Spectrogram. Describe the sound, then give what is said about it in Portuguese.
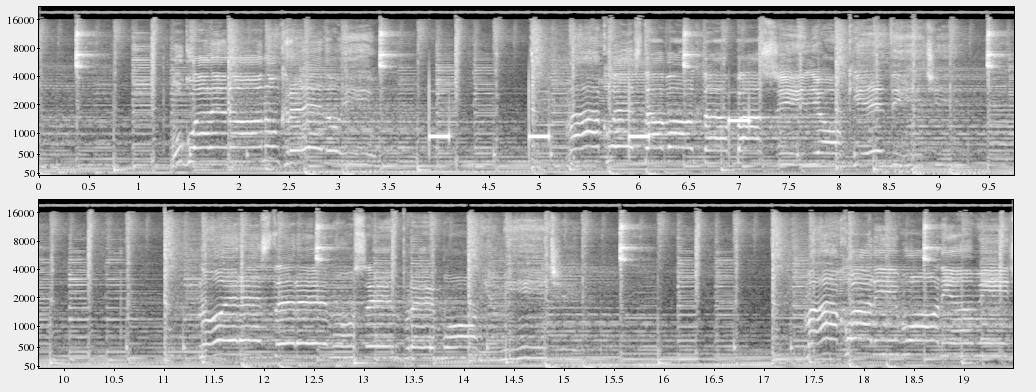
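An Italian-language pop song plays steadily and loudly throughout, with a sung vocal melody over a full band backing of bass, drums and layered instruments. “Mas eu, a minha geração conheceu com esse cara aí que a gente tá ouvindo em italiano.”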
